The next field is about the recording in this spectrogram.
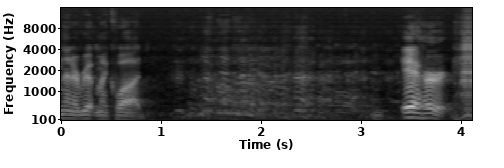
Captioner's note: laughs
